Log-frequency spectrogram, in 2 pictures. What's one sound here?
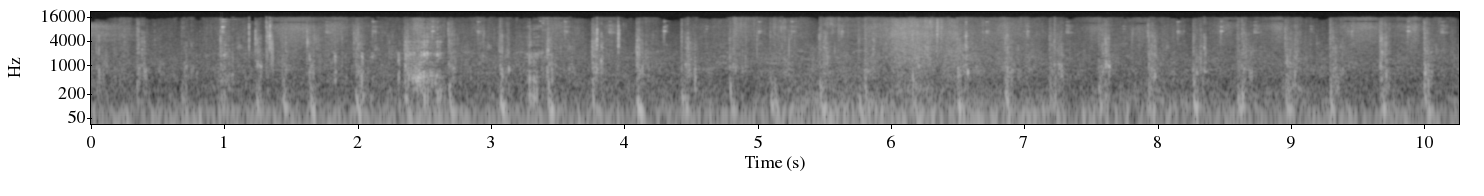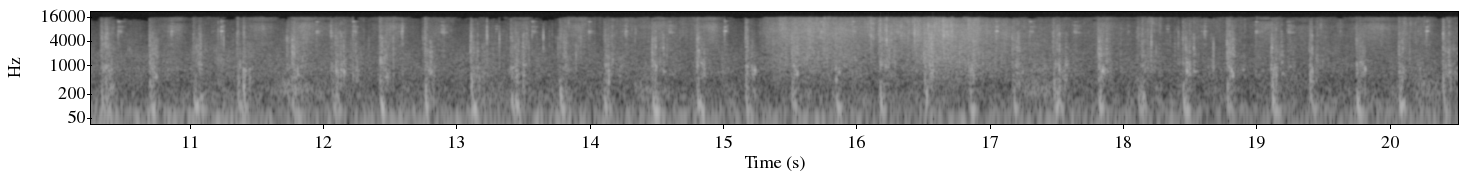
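Horse hooves clop steadily on a rocky trail.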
